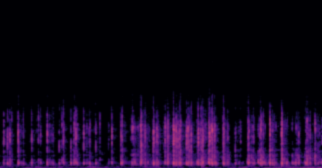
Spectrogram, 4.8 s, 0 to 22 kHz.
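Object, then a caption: Plastic game controller. Fingertips press the buttons and tap the hollow shell of a white plastic PS5 DualSense controller held in both hands. It makes a rapid, steady run of dry, bright clicks and taps with almost no ring or low end, much like fast typing.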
